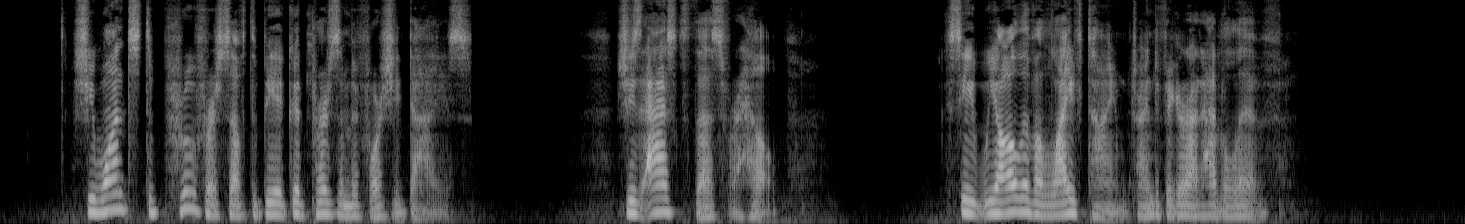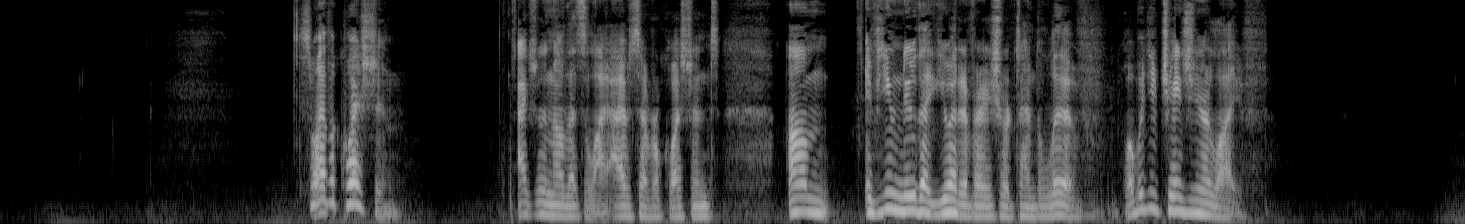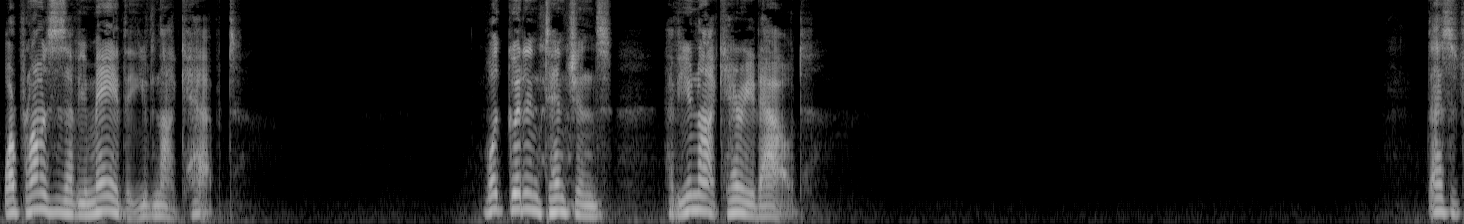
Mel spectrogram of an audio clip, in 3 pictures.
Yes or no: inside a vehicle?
yes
